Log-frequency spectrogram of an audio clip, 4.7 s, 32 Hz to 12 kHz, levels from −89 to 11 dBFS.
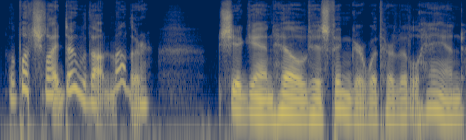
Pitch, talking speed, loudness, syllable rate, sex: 120 Hz, 205 wpm, -19 LUFS, 5.5 syllables/s, male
